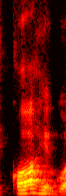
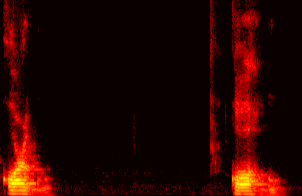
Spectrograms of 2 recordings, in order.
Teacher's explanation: como se essa palavra fosse não proparoxítona, mas paroxítona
